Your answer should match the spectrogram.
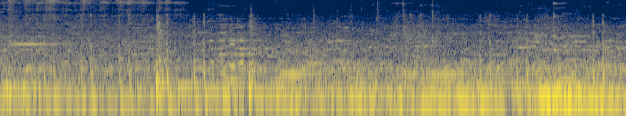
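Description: Video slot machine playing its game music and reel-spin sound effects as the reels spin and stop, with short clicks as the reels land, over a busy casino background.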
